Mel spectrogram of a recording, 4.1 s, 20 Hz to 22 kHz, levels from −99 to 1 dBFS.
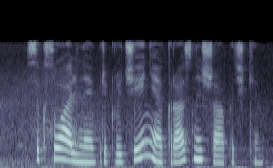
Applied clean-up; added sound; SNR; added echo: none; Car passing by; 18 dB; none.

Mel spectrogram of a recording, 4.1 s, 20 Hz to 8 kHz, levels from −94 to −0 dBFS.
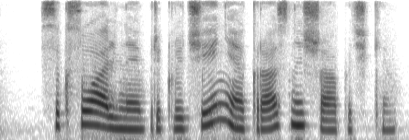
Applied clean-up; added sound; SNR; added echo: neural mask model RNNoise.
